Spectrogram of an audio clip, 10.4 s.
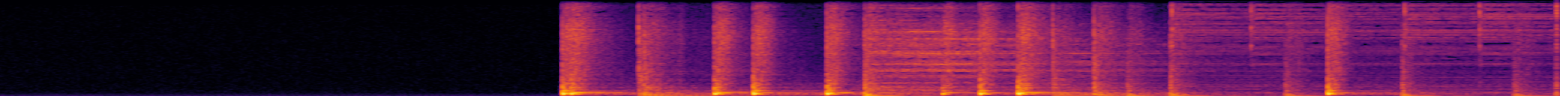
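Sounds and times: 
drums: 3.8s - 10.3s.

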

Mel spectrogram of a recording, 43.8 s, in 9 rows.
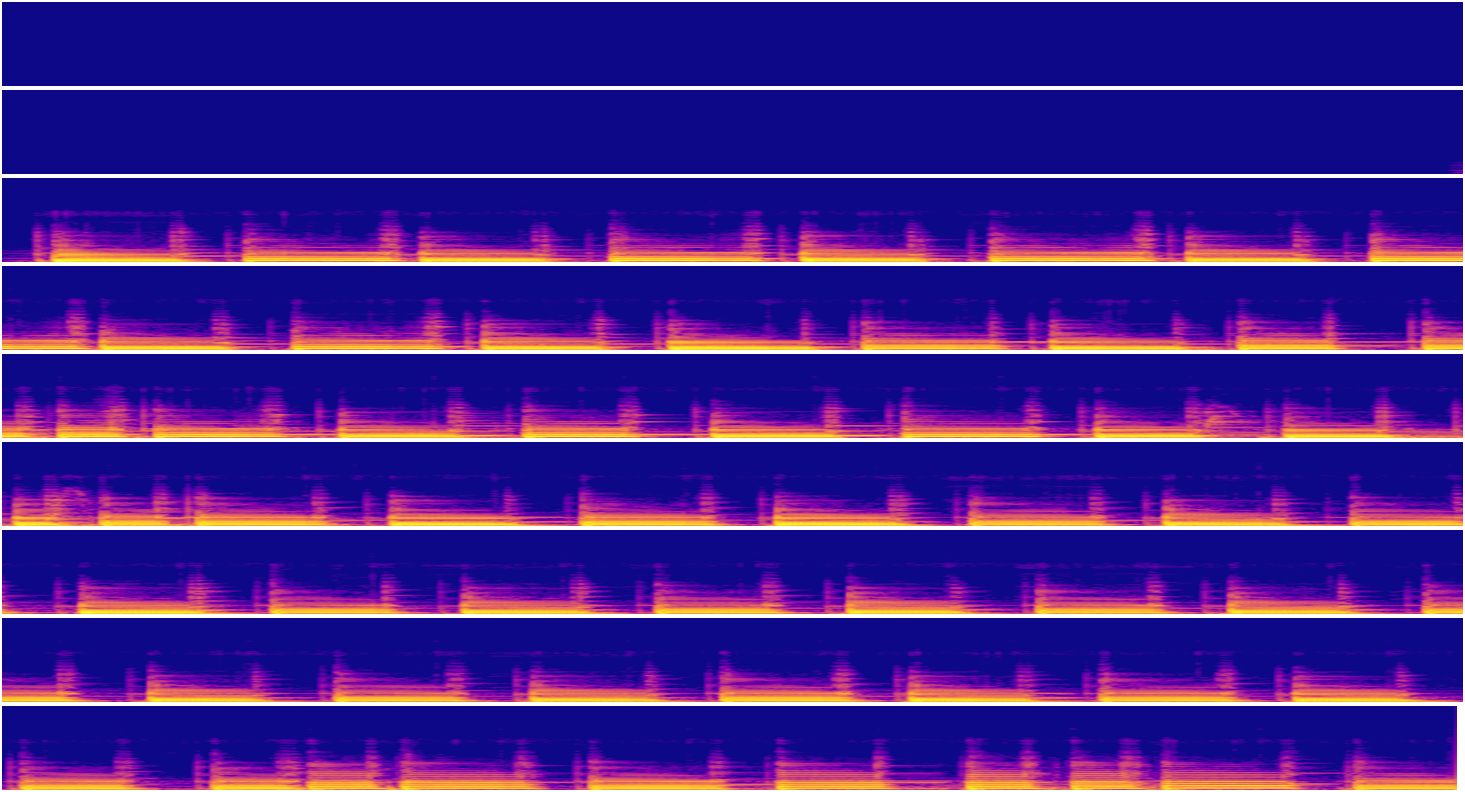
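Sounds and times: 
rhythm: 9.9s - 43.7s.

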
